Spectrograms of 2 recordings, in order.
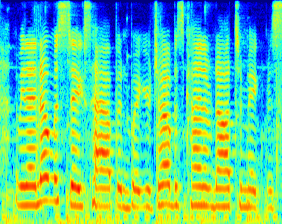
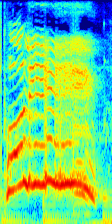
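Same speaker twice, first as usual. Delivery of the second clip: high, loud yelled Polly Parrot calls; Monty Python parrot sketch; 12 semitones higher, 5 dB louder, slower than usual. Retold or imitated. Player recalling the dead parrot sketch, shouting high. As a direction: bellow Polly like the sketch, far higher. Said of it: "the Monty Python sketch".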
